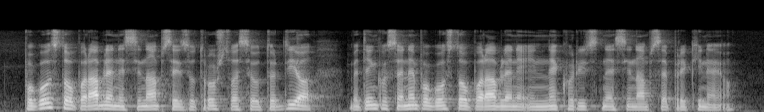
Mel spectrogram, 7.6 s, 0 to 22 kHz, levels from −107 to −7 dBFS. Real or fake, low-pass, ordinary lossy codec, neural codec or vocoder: real; 7.2 kHz; none; none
